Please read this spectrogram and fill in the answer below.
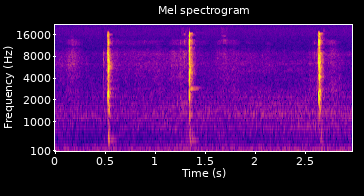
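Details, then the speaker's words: Mk11 Chieftain main battle tank, sat outside as a gate guard for about 30 years, first revival attempt: four sharp clicks over a quiet low hum as the fuel pump works after a suspected breaker pop; normal fuel pump ticking. "yeah we got stuff working that side yes she's working the fuel pump"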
